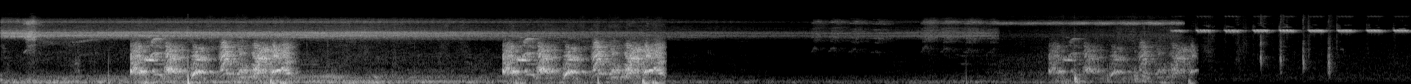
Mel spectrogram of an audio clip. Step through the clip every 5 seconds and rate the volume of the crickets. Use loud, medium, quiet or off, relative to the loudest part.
loud, quiet, loud.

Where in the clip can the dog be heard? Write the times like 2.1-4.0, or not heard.
1.3-3.0, 5.0-6.7, 10.4-12.0.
